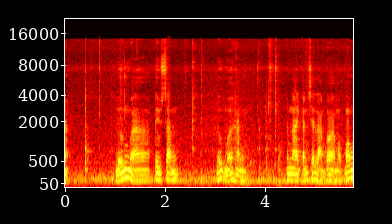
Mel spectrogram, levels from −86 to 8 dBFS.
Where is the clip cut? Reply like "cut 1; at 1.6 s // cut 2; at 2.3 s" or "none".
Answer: none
